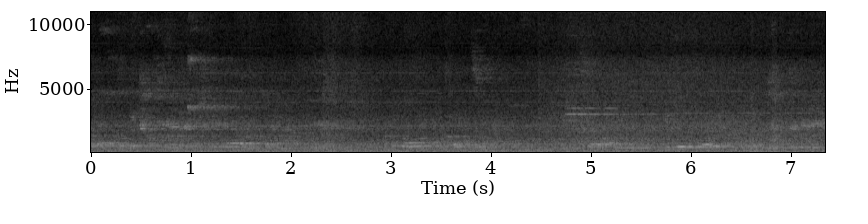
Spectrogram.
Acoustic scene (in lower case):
subway station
